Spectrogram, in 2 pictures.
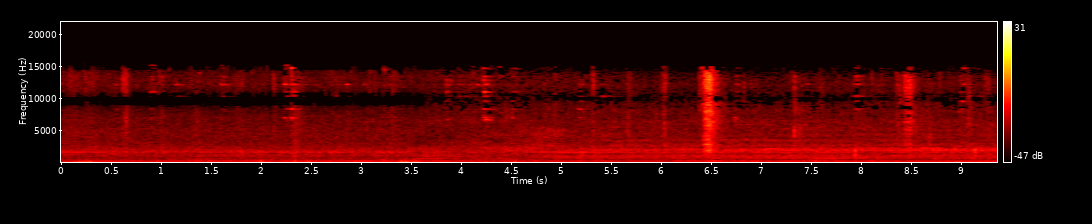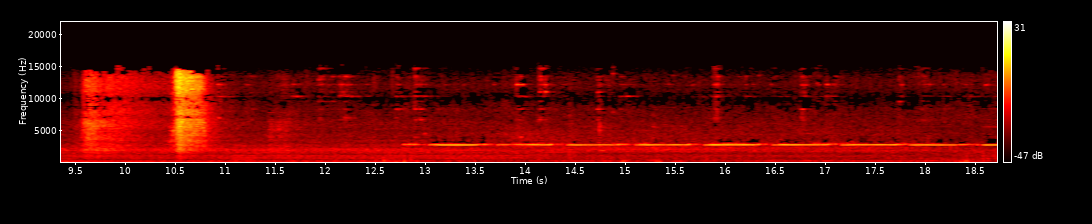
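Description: Metrolink commuter train at the platform: a steady low diesel rumble with a hum, two short sharp hisses of air about halfway through, then a high beep repeating about twice a second through the second half.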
